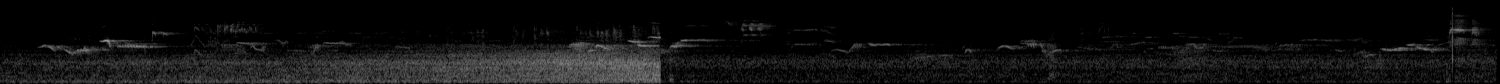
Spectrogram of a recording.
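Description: Small birds chirping and singing in a garden, many short calls with quick pitch slides. A rushing noise under them swells over the first several seconds and cuts off abruptly about six and a half seconds in.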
